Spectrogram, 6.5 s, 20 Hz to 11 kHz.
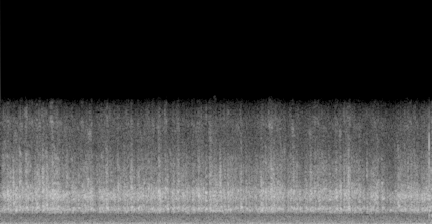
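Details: A dense spring chorus of wood frogs in a pond on March 9 makes a steady mass of rough, clucking croaks that overlap without pause.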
